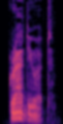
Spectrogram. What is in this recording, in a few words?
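"graduate", British English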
